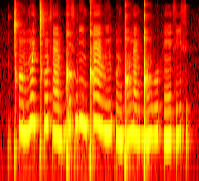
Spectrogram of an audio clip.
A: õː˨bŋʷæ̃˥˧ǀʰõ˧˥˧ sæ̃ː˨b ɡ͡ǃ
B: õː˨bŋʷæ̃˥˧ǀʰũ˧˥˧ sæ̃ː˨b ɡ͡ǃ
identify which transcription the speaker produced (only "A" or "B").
A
